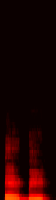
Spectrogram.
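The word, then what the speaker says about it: Eigbe: I will usually introduce myself in court as, with profound respect to this court, my name is Egbe. The Egbe is spelled E-I-G-B-E and the as in okay.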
